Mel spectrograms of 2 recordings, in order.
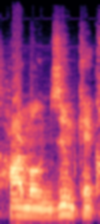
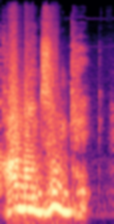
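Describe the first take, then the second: First: Said in the usual way. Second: Much higher, loud attack shout; hammed-up fighting yell; battle cry. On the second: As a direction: call out the special move as you strike. Acts the hero's attack cry.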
